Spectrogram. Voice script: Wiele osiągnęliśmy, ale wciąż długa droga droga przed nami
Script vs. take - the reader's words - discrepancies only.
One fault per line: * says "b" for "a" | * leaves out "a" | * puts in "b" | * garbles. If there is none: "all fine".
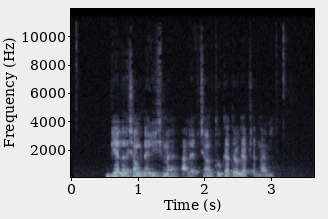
* leaves out "droga"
